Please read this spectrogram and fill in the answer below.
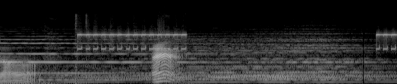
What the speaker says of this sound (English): His phone's ringing in his hand.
